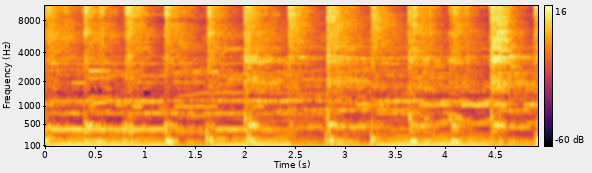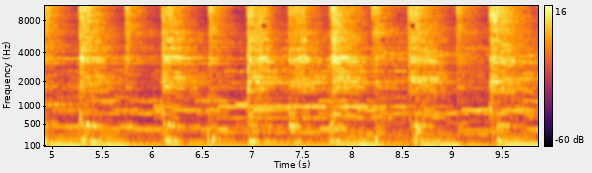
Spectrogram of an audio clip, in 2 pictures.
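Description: Thai Isan klong yao long-drum troupe music: drums played to a steady beat with sharp cymbal-like strokes about two or three times a second, over a low drone and a pitched melody.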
